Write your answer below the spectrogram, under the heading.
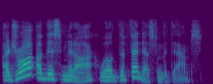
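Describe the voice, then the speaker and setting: A man voicing a courteous, scheming nobleman in a storybook tale, coaxing with polite, deliberate concern. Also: mid-range voice, big pitch swings, dull audio. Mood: solicitous, coaxing.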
